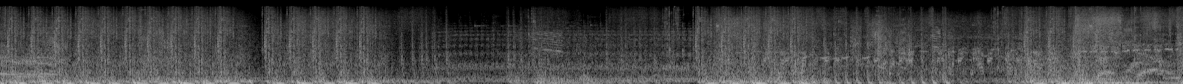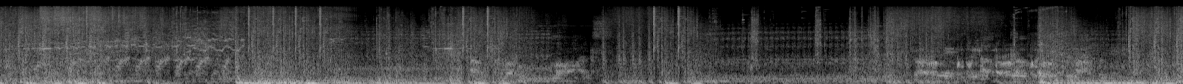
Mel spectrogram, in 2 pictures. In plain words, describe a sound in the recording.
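A rapid-fire gun fires in bursts.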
